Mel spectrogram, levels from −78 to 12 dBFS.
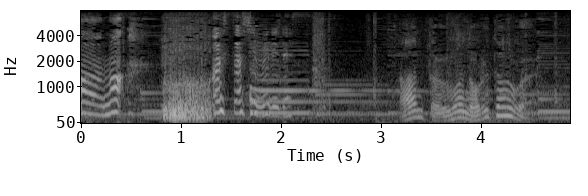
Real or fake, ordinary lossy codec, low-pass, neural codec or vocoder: real; none; none; none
